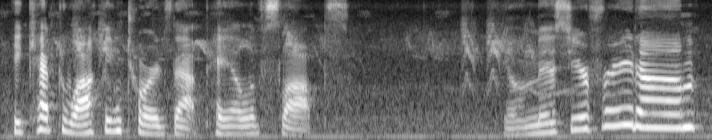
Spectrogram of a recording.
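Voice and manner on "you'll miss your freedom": high, slow honk; honking goose. A narrator's reading. Goose honking at Wilbur, high and slow. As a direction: drag out the warning. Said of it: "honked the goose".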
